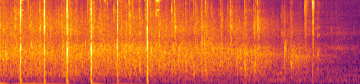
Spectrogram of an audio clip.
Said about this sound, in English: I think that we should give the Lord a hand clap of praise.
